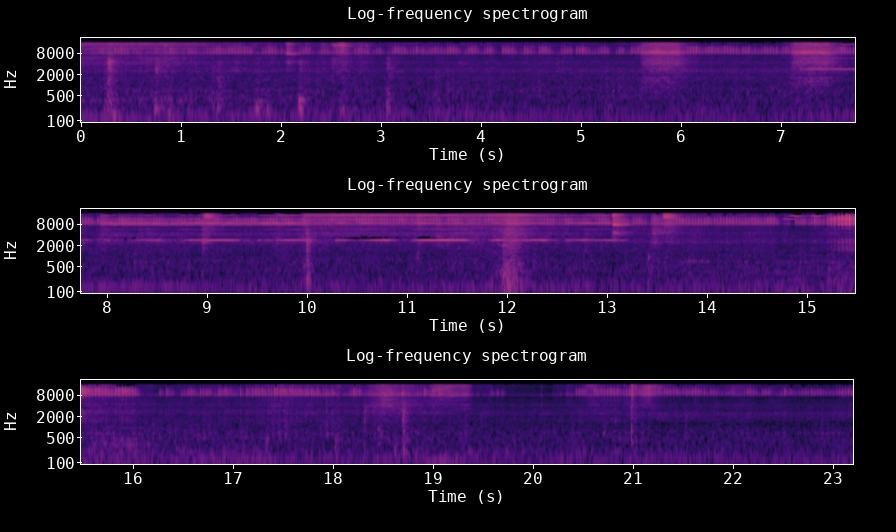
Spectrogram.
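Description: City traffic rumbles steadily along a street.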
